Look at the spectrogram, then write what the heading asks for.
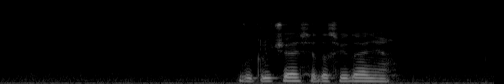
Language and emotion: Russian, neutral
